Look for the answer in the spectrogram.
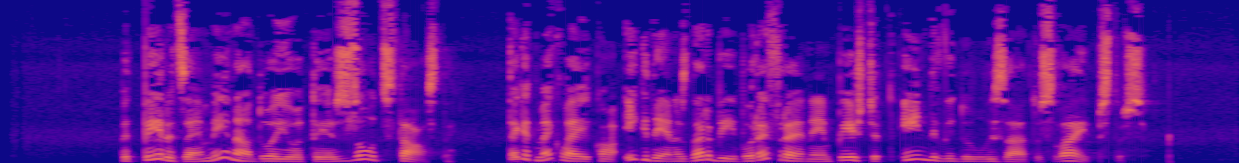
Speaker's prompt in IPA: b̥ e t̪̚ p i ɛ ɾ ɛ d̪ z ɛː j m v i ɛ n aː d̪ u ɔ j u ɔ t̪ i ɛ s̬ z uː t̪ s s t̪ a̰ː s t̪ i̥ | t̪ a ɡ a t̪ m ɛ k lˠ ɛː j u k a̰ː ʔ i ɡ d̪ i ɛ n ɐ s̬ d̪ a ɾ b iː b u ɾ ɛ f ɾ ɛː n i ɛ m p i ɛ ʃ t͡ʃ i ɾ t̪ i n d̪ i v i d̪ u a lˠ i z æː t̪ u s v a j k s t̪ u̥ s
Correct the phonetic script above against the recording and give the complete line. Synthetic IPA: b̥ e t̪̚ p i ɛ ɾ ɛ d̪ z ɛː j m v i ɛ n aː d̪ u ɔ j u ɔ t̪ i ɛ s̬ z uː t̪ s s t̪ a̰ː s t̪ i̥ | t̪ a ɡ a t̪ m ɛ k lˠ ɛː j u k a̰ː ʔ i ɡ d̪ i ɛ n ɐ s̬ d̪ a ɾ b iː b u ɾ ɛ f ɾ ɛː n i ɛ m p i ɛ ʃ t͡ʃ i ɾ t̪ i n d̪ i v i d̪ u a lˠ i z æː t̪ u s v a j p s t̪ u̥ s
